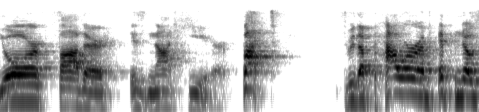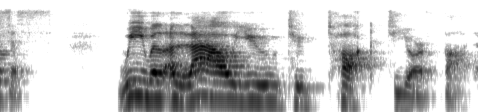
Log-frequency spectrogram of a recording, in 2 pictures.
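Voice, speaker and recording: A man puts on a character voice, high-pitched and very slow. There is a slight echo. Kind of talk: hypnotic guided meditation. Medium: stage play. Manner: formal, measured, no contractions.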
